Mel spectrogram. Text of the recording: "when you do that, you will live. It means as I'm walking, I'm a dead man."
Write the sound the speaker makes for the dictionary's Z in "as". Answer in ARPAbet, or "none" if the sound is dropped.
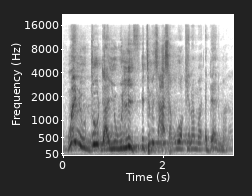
S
